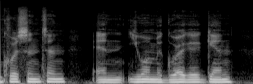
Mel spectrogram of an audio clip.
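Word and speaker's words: Christensen: though um seeing Hayden Christenson I pronounced it wrong Hayden christon and you and McGregor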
